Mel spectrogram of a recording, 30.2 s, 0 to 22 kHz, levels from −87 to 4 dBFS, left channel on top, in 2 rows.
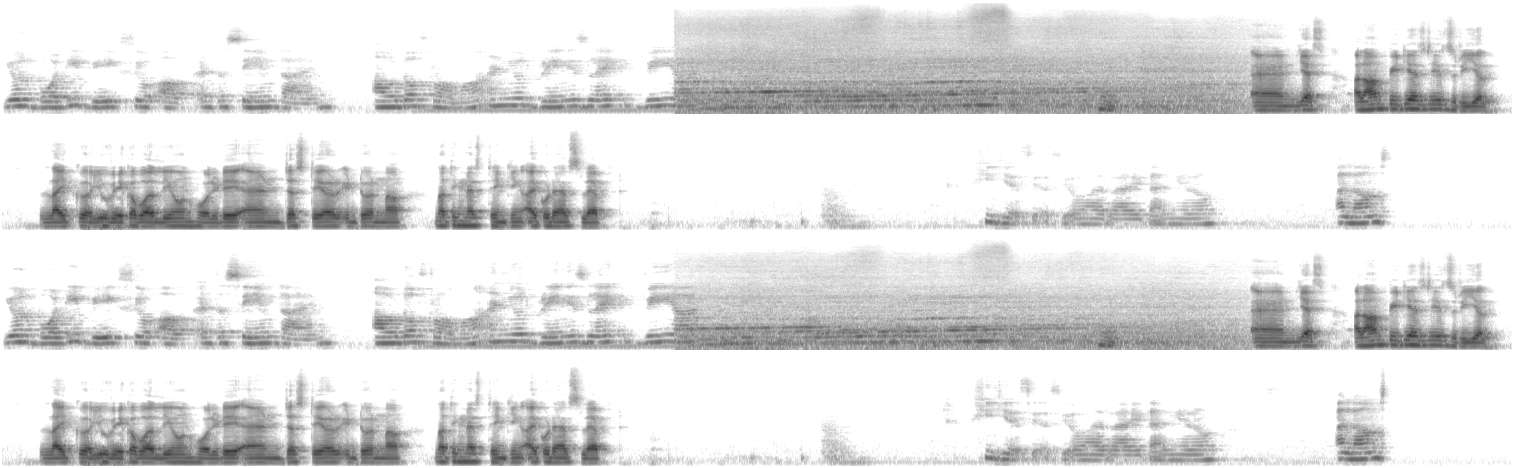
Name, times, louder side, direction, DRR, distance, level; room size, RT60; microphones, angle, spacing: voice 1, 0.0-3.3 3.7-8.3 23.3-23.8 24.8-27.3 28.4-28.9, right 2 dB, 60° right, 0.9 m, -44 dB
Subway metro underground, 6.7-12.9, left 2 dB, 35° left, 1.1 m, -38 dB
voice 2, 12.5-13.2 13.5-14.9 15.5-19.1 19.4-21.1, equal, ahead, 0.5 m, -26 dB
5.9 x 4.6 x 3.6 m
head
